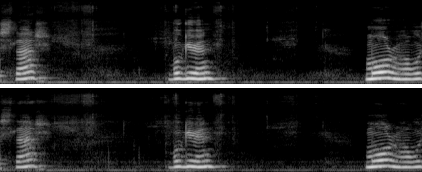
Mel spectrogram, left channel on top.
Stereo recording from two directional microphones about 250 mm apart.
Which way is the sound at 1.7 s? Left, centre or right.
Left.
